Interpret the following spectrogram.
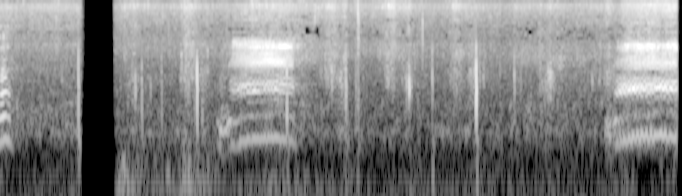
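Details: Sheep during shearing on a farm, two drawn-out wavering bleats rising over a steady rumble, with sharp clicks of handling and a man's voice between calls.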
